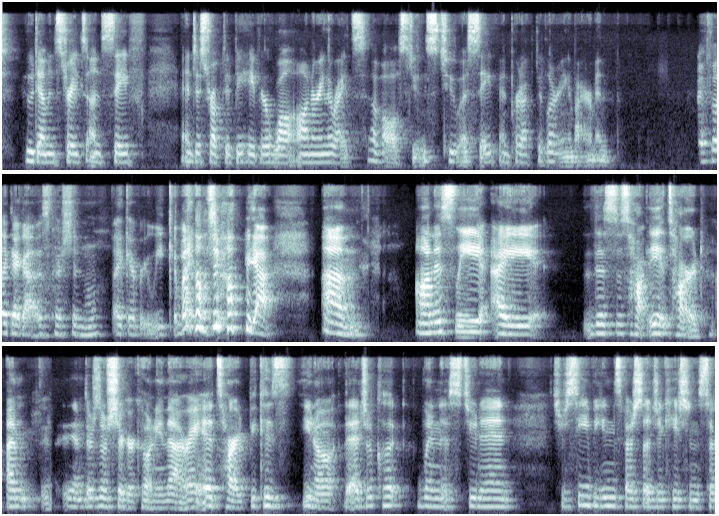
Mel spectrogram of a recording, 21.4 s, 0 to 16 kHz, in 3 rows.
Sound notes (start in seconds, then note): 9.4 laughs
